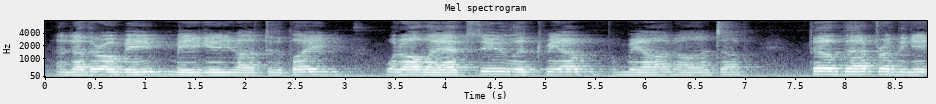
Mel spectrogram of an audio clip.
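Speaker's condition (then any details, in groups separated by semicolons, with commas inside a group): Friedreich's ataxia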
